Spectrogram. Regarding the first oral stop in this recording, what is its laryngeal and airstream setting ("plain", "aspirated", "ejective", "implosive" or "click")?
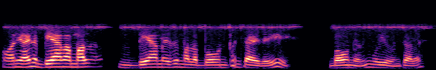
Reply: plain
